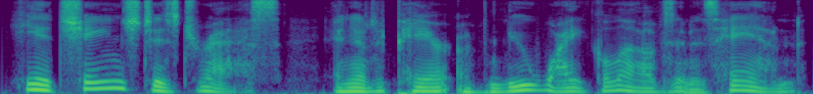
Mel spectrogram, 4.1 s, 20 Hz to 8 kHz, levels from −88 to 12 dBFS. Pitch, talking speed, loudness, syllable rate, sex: 130 Hz, 235 wpm, -18 LUFS, 5.1 syllables/s, female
